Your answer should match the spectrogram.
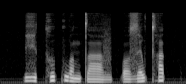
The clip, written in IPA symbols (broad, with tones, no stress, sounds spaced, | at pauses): ɣ i˨˩ t̚ x u˧ k w ɔ˨˩ n t̪ aː˨˩ v ə˨˩ p̚ ʔ ɔ˨˩ z ɛ˧ w t̪ʰ a˦˥ t̚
